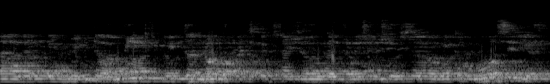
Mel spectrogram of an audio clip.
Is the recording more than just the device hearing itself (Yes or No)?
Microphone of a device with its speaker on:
Yes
